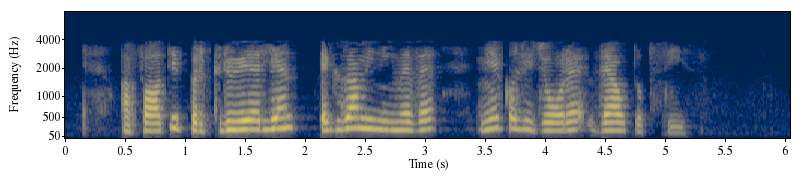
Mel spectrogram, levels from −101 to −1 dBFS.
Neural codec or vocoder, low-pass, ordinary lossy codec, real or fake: none; 7.2 kHz; AAC, 16 kbps; real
